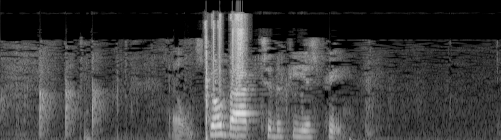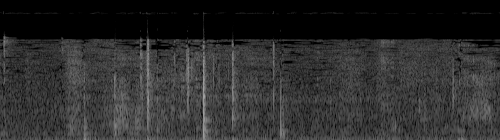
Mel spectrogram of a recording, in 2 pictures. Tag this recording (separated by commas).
Speech, inside a small room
